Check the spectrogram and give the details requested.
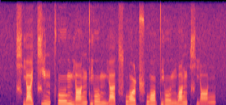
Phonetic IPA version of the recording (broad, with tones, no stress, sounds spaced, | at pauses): t͡ɕʰ j ä˧˥ t͡ɕ i˥˩ n t̪ʰ o˥ ʊ̯ m j ɑ˧˥ ŋ t̪ j o˥˩ ʊ̯ m j ä˨˩ t͡sʰ w ɔ˥˧ ʈ͡ʂʰ w ɔ˥˧ t̪ j o˥˩ ʊ̯ n̪ w ɑ˥ ŋ t͡ɕʰ j ɑ˧˥ ŋ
